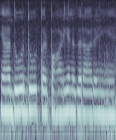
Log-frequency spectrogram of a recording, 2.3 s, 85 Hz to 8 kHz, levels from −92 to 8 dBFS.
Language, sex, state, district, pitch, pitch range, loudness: Hindi, female, Uttar Pradesh, Hamirpur, 210 Hz, 200-215 Hz, -13 LUFS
